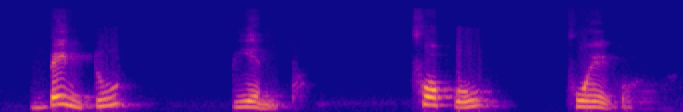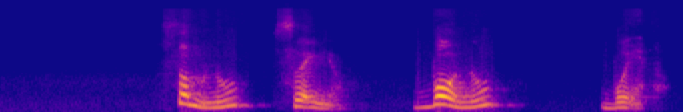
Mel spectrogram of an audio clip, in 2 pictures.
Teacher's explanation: Las vocales E y O breves y tónicas, tónicas significa que ahí recae la mayor fuerza de voz, pasaron a ser diptongos en castellano.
